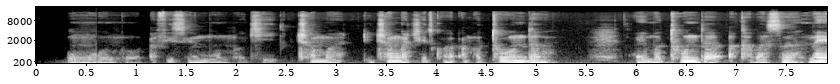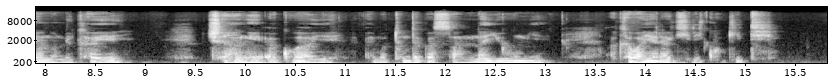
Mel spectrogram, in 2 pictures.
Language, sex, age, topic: Rundi, male, 18-24, agriculture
